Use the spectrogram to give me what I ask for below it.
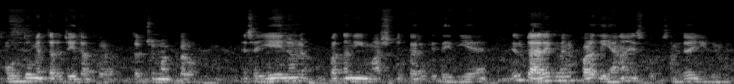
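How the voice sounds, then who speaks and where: A language teacher with a mid-range voice gives a casual lesson, thinking aloud as he works through exercises. He often corrects himself and reads example words out slowly. Background noise is clearly audible.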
